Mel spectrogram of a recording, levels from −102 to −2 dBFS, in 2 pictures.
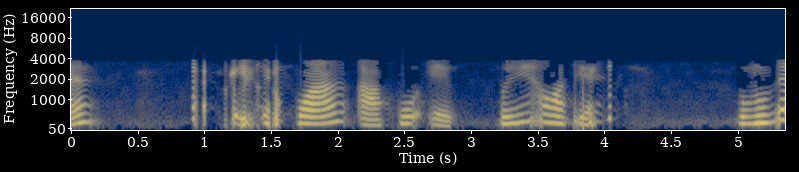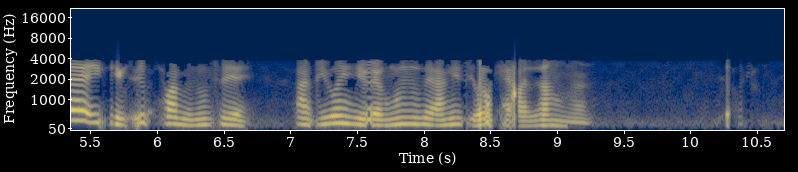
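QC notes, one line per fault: Throughout: Codec 2 vocoder, heavy damage at 1.6 kbit/s. Only pitch, voicing, energy and a rough spectral envelope get through. The decoder rebuilds the speech from sine waves and never keeps the real waveform, so everything comes out robotic and buzzy.
0.89–1.7 s, 3.84–4.22 s, 5.6–6.06 s, 8.32–8.73 s, 10.16–10.52 s: bit errors on digital voice radio. Flipped bits hit the vocoder frames. Error rates run around 10 to 15 percent, heaviest in the first and last bursts. Each corrupted frame throws off pitch, level and tone colour, so these stretches jump around and break into warbly, bleepy gibberish.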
